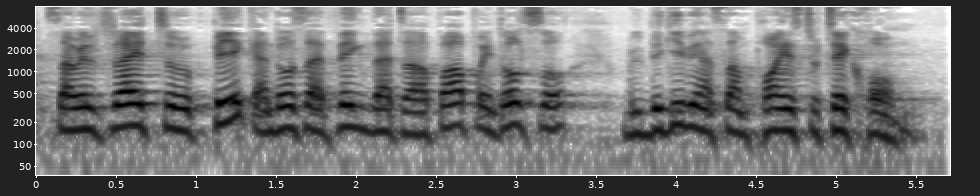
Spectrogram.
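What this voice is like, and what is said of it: African-accented English. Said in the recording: “my accent ... I'm still African a bit”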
